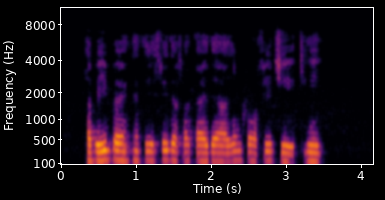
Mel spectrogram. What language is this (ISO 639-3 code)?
urd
